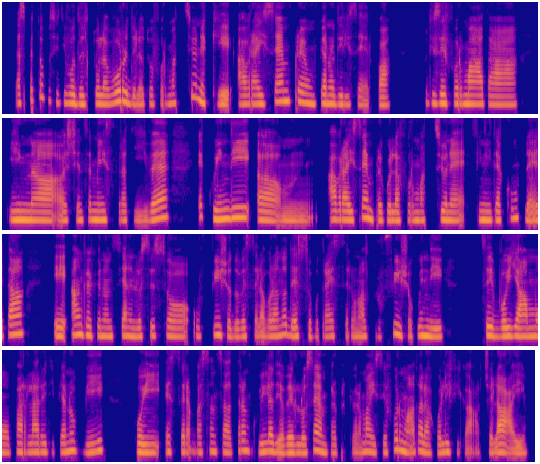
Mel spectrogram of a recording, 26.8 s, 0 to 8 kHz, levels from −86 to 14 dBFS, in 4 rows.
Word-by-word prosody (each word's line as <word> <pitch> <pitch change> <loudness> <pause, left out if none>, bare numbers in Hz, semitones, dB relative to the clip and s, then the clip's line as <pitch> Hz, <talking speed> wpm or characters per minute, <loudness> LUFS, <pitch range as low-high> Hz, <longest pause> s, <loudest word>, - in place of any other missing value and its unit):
L'aspetto 255 +10 -7
positivo 210 -6 -2
del 185 -1 0
tuo 195 - -2
lavoro 195 +6 +4
e - - +4
della 180 -1 -3
tua 185 0 -9
formazione 205 - -2
è - - -16
che 95 - 0
avrai 190 +1 -1
sempre 240 +3 +1
un 200 -2 +2
piano 195 0 +2
di 185 0 -1
riserva. 170 - -5 0.4
Tu 205 - -15
ti 200 - -3
sei 200 0 +4
formata 185 -2 0 0.3
in, 190 0 +6
ehm, 180 -1 +3
Scienze 190 +1 -5
Amministrative 190 - +2 0.3
e 265 - -7
quindi, 220 +3 +6
uhm, 90 - 0 0.2
avrai 190 -1 +2
sempre 195 -2 +2
quella 180 0 +1
formazione 180 0 -1
finita 185 0 +1
e - - -3
completa 225 0 +1 0.3
e 185 -2 +2
anche 215 -2 +2
che 190 - -5
non 185 -1 +1
sia 190 +2 -4
nello 180 -1 +1
stesso 180 -1 -3
ufficio 195 +1 -3
dove 170 +1 -4
stai 180 - -9
lavorando 185 +4 -1
adesso 185 -3 -1
potrà 170 +1 -11
essere 185 -1 -9
un 180 - -4
altro 180 -1 -7
ufficio, 210 +3 -2
quindi, 185 -3 +3 0.4
se 200 -1 +4
vogliamo 180 0 +3
parlare 185 0 -1
di 180 0 -19
piano 205 +3 0
B, 185 +3 0 0.4
puoi 180 -2 +3
essere 185 -1 -5
abbastanza 190 -1 -5
tranquilla 200 -1 -1
di - - 0
averlo 175 0 +2
sempre, 180 -3 0
perché - - -18
oramai 190 -1 -2
sei 180 0 -7
formata 210 -1 +1
la 175 -3 -1
qualifica 185 +2 -4
ce 175 - -7
l'hai 130 - +3
185 Hz, 165 wpm, -22 LUFS, 180-200 Hz, 0.4 s, in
